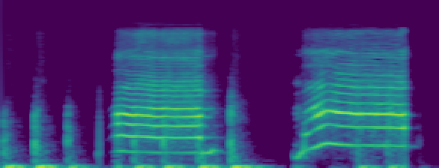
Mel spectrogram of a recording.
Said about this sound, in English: You're trying to have some downtime, trying to read, or you're trying to take a hot bath, and you've got little kids knocking on your door.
